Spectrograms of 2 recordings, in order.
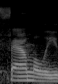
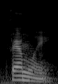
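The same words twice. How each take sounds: First: It is said with three syllables. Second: It is said with a partly reduced middle syllable. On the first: "you learned it as family. That has three" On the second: "we may often say something in between"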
